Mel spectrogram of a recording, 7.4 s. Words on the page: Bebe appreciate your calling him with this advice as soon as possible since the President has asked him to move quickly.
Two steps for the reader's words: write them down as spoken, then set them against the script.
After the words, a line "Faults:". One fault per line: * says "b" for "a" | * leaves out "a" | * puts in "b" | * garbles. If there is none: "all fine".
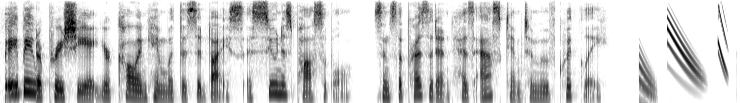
Bebe appreciate your calling him with this advice as soon as possible since the President has asked him to move quickly.
Faults:
all fine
